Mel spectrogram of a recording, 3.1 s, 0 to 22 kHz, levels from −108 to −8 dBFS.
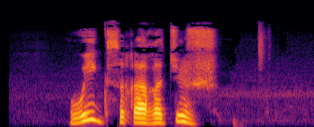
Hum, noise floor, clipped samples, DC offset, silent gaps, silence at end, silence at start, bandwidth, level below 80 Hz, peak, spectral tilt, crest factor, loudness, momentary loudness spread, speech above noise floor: none; -70 dBFS; under 0.1%; under 0.1%; none; 0.5 s; 0.7 s; 11 kHz; -72 dBFS; -4 dBFS; -5.5 dB/octave; 20 dB; -22 LUFS; 15 LU; 49 dB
